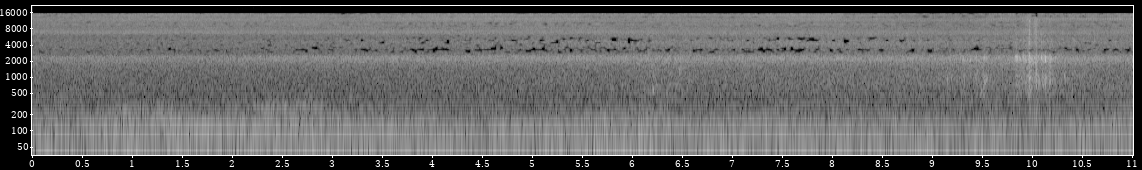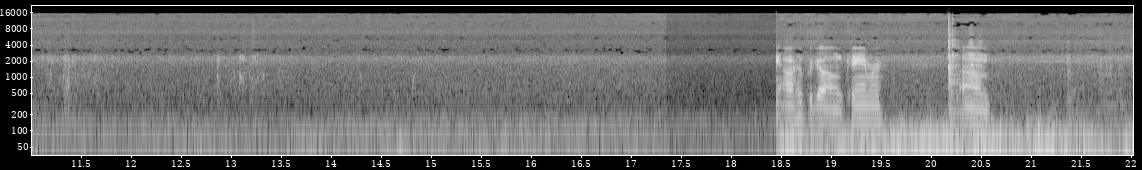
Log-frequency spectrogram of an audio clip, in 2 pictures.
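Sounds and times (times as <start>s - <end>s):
wind buffeting microphone: 18.4s - 22.0s.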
